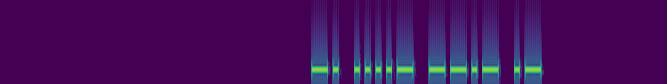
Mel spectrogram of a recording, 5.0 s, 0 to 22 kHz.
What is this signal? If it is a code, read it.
Morse code, heard as a keyed tone, about 32 wpm, 700 Hz. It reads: N4QA
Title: USA Call Signs - 4 Characters - Repeated 3x - 30wpm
